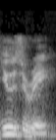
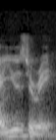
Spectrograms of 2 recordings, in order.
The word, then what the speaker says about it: usury: Usery I mean I can't even it's it's pronounced Usery just the way just the way it's spells us Ur r y Usery Usery Usery okay I I was call it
